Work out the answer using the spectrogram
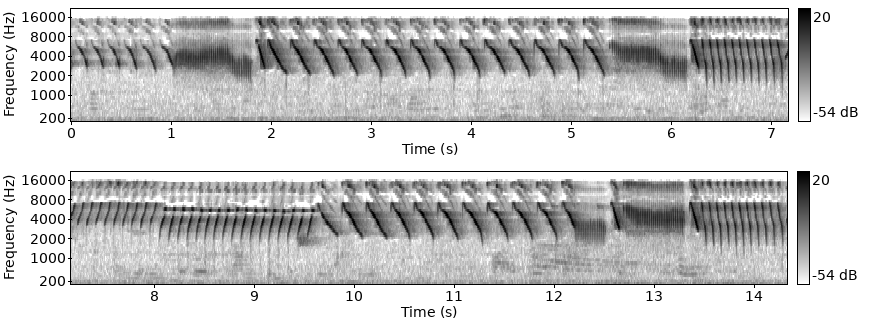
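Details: Canary singing in the chattering 'ngoceh dor dor' style: fast trills of rising sweeps, repeated about four per second, broken by short buzzy bursts and sustained high notes, loud and continuous throughout.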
